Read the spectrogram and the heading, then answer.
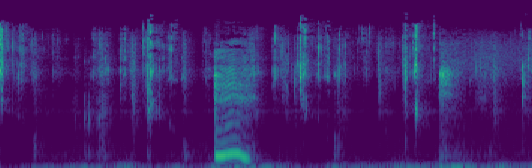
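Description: Wet chewing and biting of chewy, juicy food with a crisp, chewy skin, bits of skin left dangling as it is bitten again, with a steady run of soft squishy crunches and smacks throughout and a brief hummed voice sound partway through.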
